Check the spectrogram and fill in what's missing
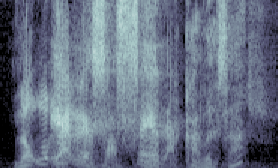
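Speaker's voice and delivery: high-pitched, hot-headed threat; mock bravado. Preacher imitating a hothead attacking the goad, mock bravado. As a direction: act out someone spoiling for a fight. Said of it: "bravo, y agarres a, a, a cabezazos".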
